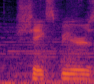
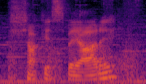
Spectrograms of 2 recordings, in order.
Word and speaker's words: Shakespeare: Did you know that in Spanish-speaking countries, lots of times Shakespeare's name is pronounced Shakespeare? Not even joking. It's pronounced Shakespeare. Vamos a leer Shakespeare.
